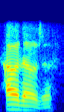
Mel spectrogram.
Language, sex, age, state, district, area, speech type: Kannada, male, 30-45, Karnataka, Udupi, rural, conversation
